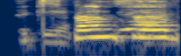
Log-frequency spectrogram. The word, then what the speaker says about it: expensive: Here the second syllable is stressed. Expensive.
